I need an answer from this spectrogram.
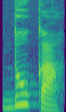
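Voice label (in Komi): "дука", Komi, female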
